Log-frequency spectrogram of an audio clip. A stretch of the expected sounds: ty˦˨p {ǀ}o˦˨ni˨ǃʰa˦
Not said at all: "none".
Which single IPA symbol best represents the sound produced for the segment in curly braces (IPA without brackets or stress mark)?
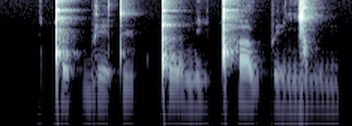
ǃ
